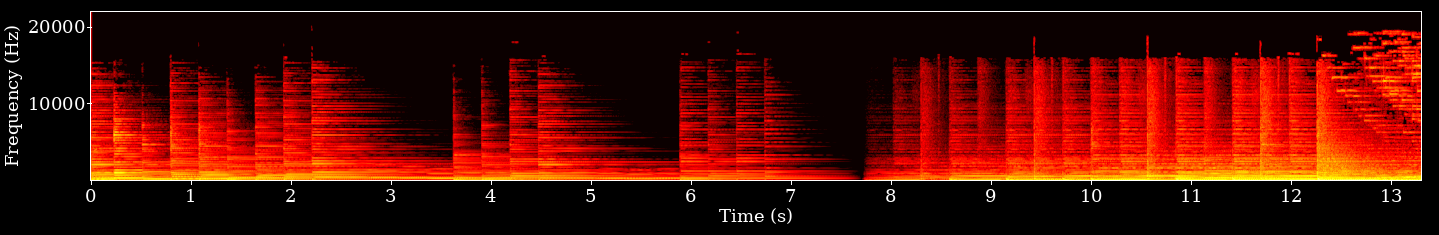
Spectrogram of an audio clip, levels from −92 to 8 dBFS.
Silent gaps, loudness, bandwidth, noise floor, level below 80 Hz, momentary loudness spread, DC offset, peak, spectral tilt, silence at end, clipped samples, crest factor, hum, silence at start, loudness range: none; -20 LUFS; 19.5 kHz; -55 dBFS; -26 dBFS; 22 LU; under 0.1%; -2 dBFS; -6.5 dB/octave; 0 s; under 0.1%; 18 dB; none; 0 s; 20 LU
